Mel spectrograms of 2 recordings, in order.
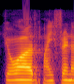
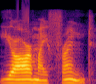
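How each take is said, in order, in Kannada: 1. 'You are' ಅನ್ನು ಎರಡು ಪೂರ್ಣ ಪದಗಳಾಗಿ ಹೇಳಲಾಗುತ್ತದೆ. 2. 'You are' ಒಂದೇ ಉಚ್ಚಾರಾಂಶವಾಗಿ ಸೇರಿಕೊಳ್ಳುತ್ತದೆ.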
